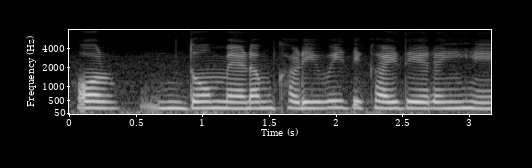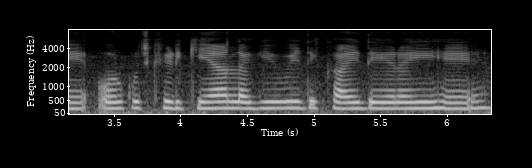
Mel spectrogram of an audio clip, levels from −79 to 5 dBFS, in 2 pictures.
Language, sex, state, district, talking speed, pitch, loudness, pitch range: Hindi, female, Chhattisgarh, Raigarh, 170 wpm, 230 Hz, -15 LUFS, 225-230 Hz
